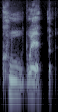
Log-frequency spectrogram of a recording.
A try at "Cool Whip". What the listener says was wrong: No, you're putting too much emphasis on the H. It's Cool Whip.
